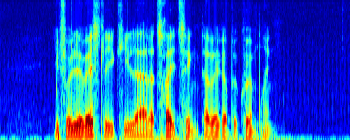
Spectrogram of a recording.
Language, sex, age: Danish, male, 41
